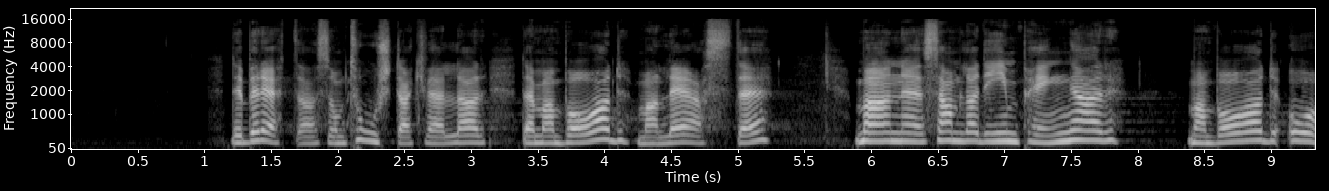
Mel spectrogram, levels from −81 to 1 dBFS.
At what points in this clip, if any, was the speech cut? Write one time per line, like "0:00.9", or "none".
0:01.0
